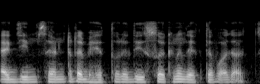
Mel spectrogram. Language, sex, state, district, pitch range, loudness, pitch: Bengali, male, West Bengal, Malda, 110-120 Hz, -20 LUFS, 115 Hz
